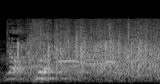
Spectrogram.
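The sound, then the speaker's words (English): An audience clapping at a stand-up comedy show: a sustained burst of applause from many hands, dense and even throughout, with some voices mixed in. “How many of y'all clap if you use Craigslist?”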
